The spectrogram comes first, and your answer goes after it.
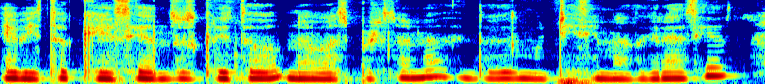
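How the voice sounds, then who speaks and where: A woman's somewhat breathy voice at medium pitch, dark and mellow in tone, with fairly even intonation and a dry, close sound with no echo. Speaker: ASMR creator. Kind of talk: casual talk to camera.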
